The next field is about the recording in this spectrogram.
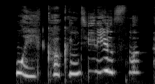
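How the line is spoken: Happy squeal. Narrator (Russian): счастливо взвизгнула Шелли

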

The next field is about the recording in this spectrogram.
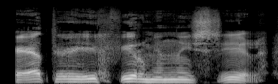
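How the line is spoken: Sad confirmation. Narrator (Russian): грустно подтвердил Фариш

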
